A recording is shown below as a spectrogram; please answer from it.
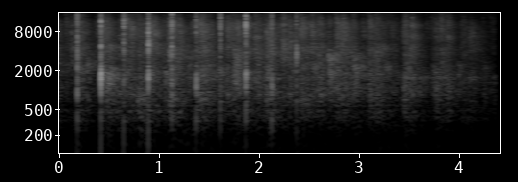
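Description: Scattered hand claps from a church congregation rise into dense, even applause during a Korean Sunday worship service. The clapping sounds moderately near and continues without talk.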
